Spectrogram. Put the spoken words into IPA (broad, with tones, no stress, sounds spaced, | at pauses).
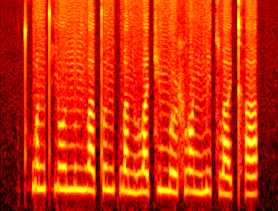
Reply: t̪ʰ w ɑ˦ ŋ t̪ʰ j o˦ ʊ̯ n̪ ʊ˦ ŋ w ä˥˨ t̪ ɤ˦ ŋ k w a˨˩ n l w ä˨˦ t͡ɕ y˨˦ m o˨˩ ʊ̯ ʂ w ɑ˥˨ ŋ m i˥˨ t͡s w a˨˩ ɪ̯ kʰ ä˨˦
